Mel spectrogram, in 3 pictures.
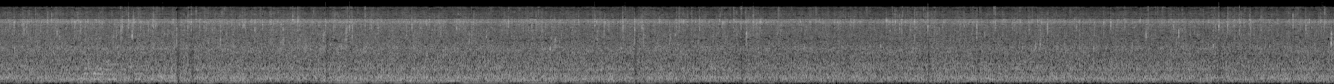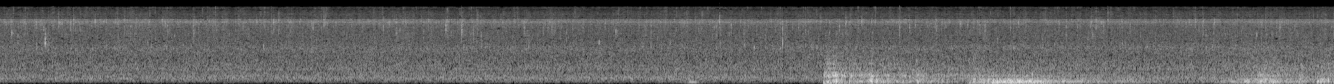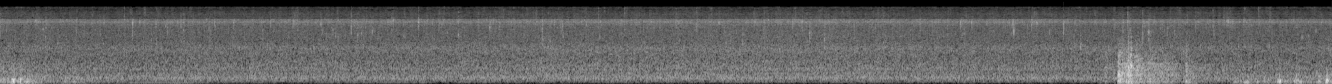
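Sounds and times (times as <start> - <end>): heavy rain: 0.0 - 40.0
low thunder rumble: 21.6 - 28.7, 37.7 - 40.0.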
